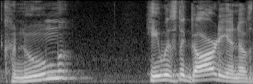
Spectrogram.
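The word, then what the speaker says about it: Khnum: of the egyptian gods the great god it's k-h-n-u-m in english letters i'm going to go with kunum he was the guardian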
